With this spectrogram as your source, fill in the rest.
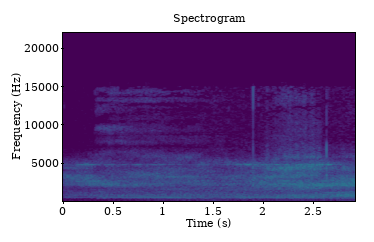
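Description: An airplane at Lisbon Airport gives a steady, distant roar with a faint whine, growing slightly louder over a few seconds and heard alone.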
